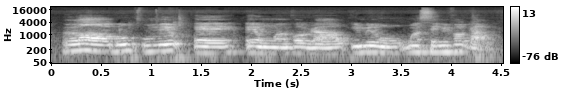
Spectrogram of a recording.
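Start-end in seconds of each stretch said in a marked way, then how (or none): none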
